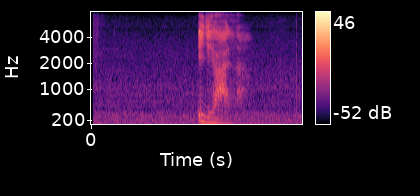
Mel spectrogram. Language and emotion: Russian, positive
